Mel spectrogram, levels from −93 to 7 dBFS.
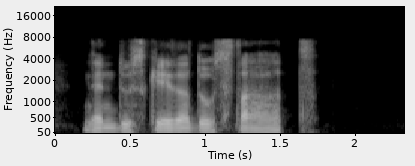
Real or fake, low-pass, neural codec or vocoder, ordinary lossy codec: fake; 7.2 kHz; codec, 16 kHz, 6 kbps, DAC; Opus, 64 kbps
